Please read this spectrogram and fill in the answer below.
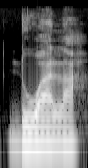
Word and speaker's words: Douala: Douala. It's right there. It's D-D-D-A-La. Three syllables.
